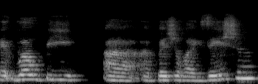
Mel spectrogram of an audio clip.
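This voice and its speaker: In a Scottish accent, the speaker has a dark, mellow tone, a somewhat breathy quality and ordinary pitch variation. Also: woman. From Scotland. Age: 60s. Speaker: psychic medium. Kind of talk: online event talk.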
